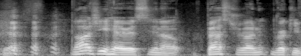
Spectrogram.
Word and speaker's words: Najee: So at 32, the new running back, Najee Harris. I knew I was pronouncing that wrong. Spanish. – The J's are actually J's.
